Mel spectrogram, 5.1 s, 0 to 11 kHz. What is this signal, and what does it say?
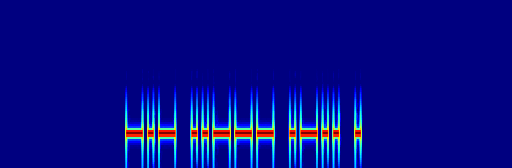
Morse code, heard as a keyed tone, about 22 wpm, 700 Hz. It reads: K2LE
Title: Easy Call Signs Repeated 3x - 22wpm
